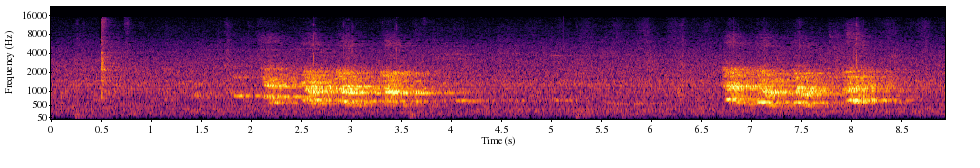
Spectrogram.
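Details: Dog barking recorded 20 November 2017: two dense bursts of rapid, harsh barks, the first lasting about two seconds and the second about two seconds after a quiet gap, over a constant hiss of background noise.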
